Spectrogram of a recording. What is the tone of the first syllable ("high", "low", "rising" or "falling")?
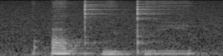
high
